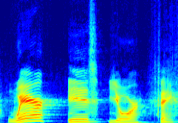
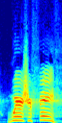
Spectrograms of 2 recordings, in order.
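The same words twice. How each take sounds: First: Very slow, word by word; slow, weighty questioning of the disciples; measured rebuke. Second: High, loud challenging question; raised-voice reproach to cowering followers; sharp rebuke. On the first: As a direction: space out each word as a solemn challenge. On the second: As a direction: fire it out as a retold scolding. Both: Retold or imitated. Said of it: "Jesus rebuked them".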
